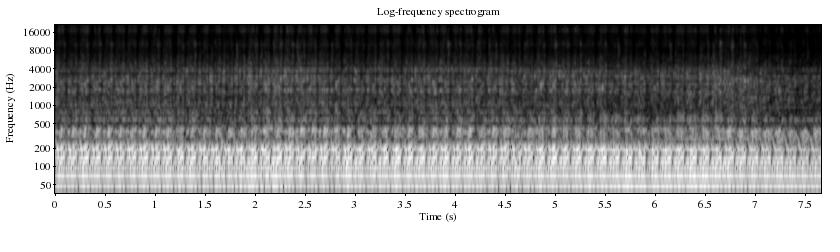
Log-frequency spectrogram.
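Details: 2019 Camaro SS, 6.2L direct-injection LT1 V8, before repair: uneven, lumpy idle with a loping stumble about three times a second; misfire from an injector stuck open, fuel found in the oil overfilling the crankcase.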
